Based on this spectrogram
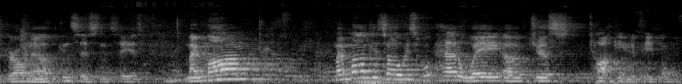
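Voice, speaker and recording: Young man, stand-up comedian, self-deprecating storytelling, distant roomy recording, audience laughter. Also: sits high. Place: coffee shop stage. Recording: echoey coffee shop from far off.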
